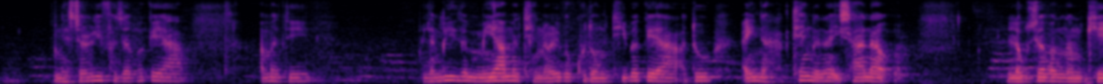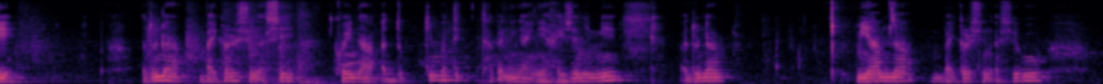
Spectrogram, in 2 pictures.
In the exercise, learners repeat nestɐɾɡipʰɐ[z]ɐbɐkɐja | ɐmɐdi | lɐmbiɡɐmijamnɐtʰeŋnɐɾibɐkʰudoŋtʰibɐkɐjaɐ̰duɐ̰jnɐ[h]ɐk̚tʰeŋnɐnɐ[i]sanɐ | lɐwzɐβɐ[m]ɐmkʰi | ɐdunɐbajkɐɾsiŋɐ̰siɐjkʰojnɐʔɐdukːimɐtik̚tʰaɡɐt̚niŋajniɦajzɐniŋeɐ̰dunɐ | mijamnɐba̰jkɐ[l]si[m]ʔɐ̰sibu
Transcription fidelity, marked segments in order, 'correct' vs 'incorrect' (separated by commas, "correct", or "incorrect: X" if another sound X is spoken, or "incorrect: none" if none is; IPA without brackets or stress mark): correct, correct, correct, incorrect: ŋ, incorrect: ɾ, incorrect: ŋ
